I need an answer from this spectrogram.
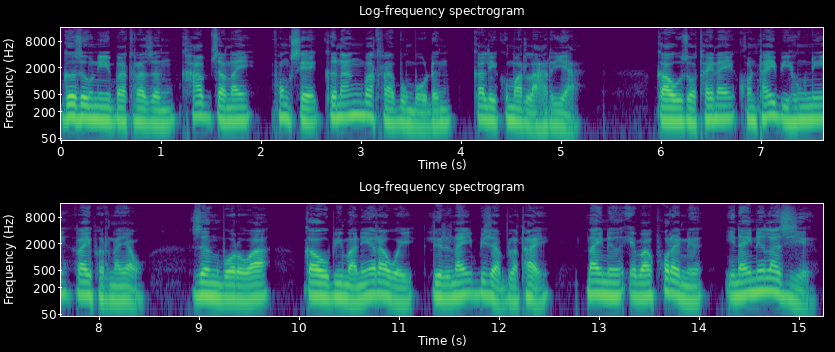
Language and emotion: Bodo, neutral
